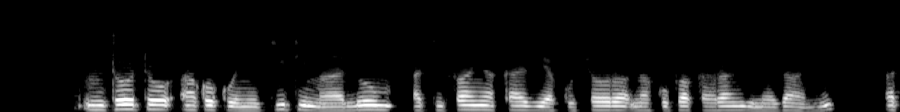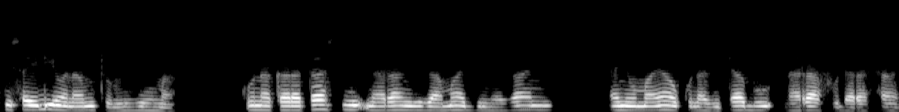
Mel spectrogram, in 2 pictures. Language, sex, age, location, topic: Swahili, male, 50+, Nairobi, education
